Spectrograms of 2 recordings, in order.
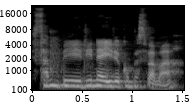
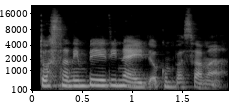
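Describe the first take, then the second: First: It is said very fast and reduced. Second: It is said at a medium pace.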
